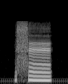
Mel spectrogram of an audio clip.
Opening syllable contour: low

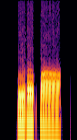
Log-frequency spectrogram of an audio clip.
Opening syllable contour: low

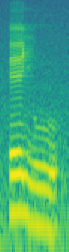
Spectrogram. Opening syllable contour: high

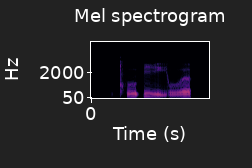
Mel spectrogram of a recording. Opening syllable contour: rising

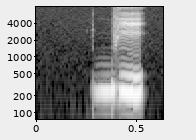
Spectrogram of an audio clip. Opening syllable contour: low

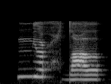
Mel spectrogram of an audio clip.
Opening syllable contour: high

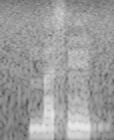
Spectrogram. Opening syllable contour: rising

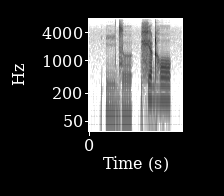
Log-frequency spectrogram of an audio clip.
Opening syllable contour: low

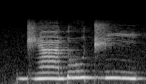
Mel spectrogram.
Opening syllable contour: low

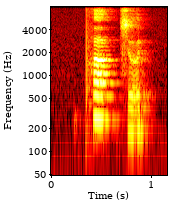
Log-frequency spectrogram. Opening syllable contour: high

